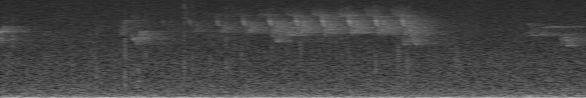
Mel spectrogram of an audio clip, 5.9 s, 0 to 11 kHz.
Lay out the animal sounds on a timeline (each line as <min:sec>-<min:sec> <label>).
0:00.0-0:05.9 Red-eyed Vireo (Vireo olivaceus)
0:01.5-0:04.6 Ovenbird (Seiurus aurocapilla)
